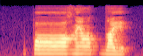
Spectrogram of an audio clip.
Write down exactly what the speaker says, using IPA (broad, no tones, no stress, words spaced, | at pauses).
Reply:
pɔːʁẽːtˤ dɪ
